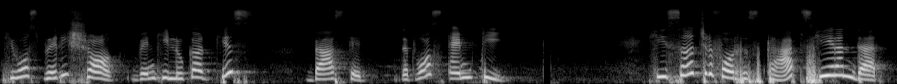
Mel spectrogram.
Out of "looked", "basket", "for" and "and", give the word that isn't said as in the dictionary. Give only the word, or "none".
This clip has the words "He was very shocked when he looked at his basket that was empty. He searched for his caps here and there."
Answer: looked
